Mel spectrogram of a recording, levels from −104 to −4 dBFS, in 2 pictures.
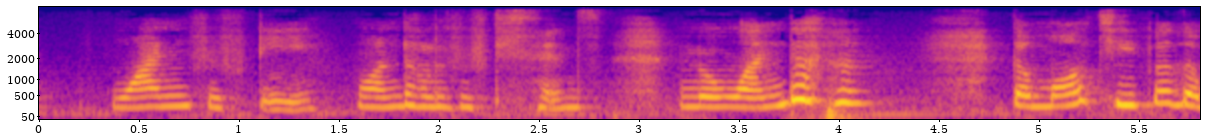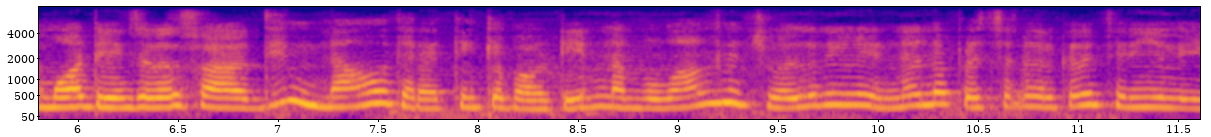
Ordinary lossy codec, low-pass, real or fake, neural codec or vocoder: AAC, 32 kbps; 7.2 kHz; fake; autoencoder, 48 kHz, 32 numbers a frame, DAC-VAE, trained on Japanese speech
